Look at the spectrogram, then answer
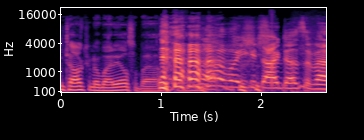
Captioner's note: laugh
